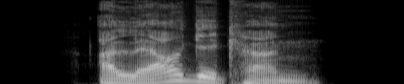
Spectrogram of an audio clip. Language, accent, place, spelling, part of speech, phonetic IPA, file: German, Germany, Berlin, Allergikern, noun, [aˈlɛʁɡɪkɐn], De-Allergikern.ogg
- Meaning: dative plural of Allergiker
